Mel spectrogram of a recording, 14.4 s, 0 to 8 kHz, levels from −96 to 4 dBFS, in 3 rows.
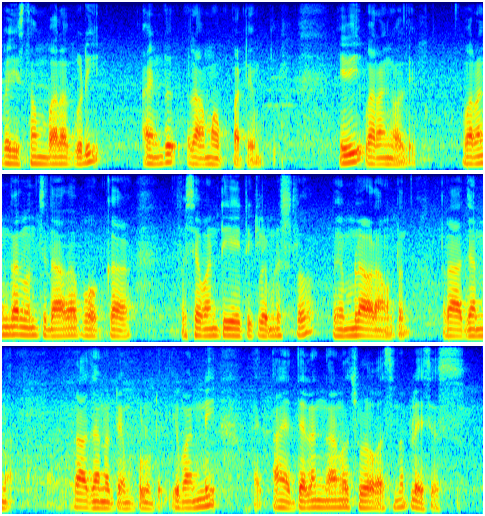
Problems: constant background noise, background conversations at intervals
